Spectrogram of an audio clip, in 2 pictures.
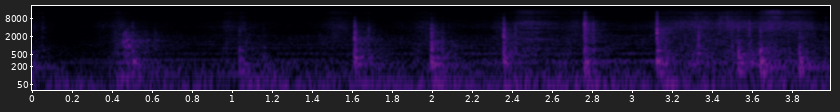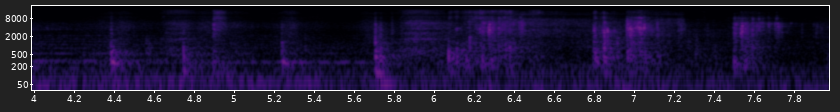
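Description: Footsteps thud steadily on a wooden floor.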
